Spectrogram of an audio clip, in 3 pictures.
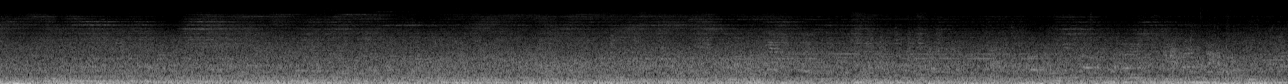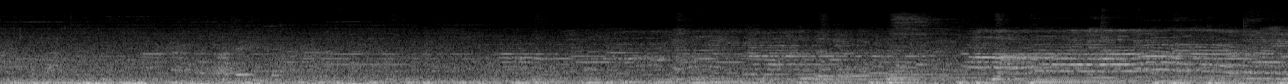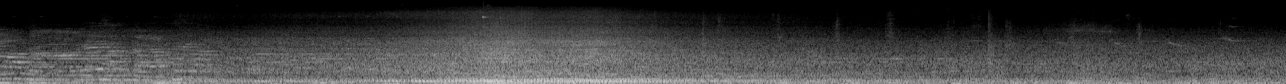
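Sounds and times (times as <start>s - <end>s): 
traffic: 0.0s - 38.6s
older local people singing karaoke outdoors: 18.9s - 28.3s.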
